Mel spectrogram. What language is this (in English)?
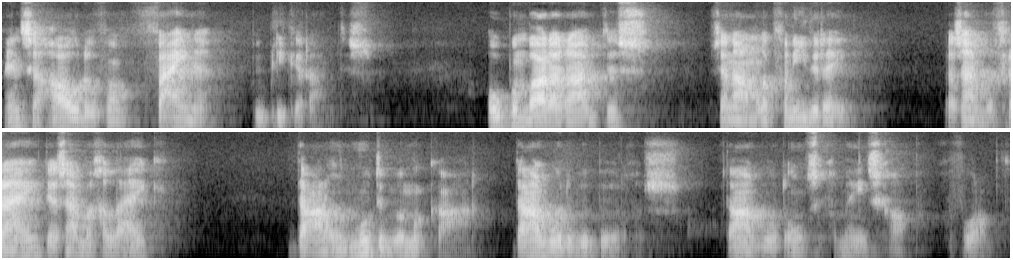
Dutch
